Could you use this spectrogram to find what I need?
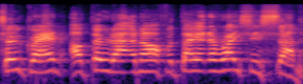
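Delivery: very high-pitched, offhand, dismissive brush-off. Retelling a football manager's radio call: imitating Harry Redknapp. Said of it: "And Harry Redknapp's gone".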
